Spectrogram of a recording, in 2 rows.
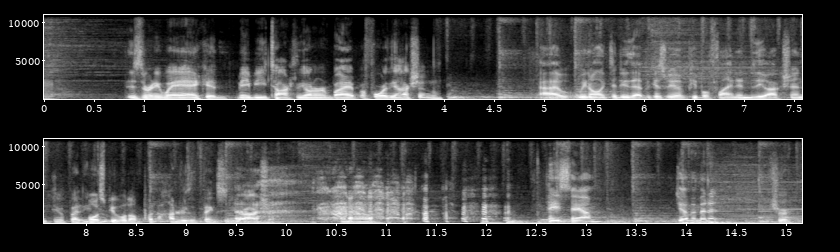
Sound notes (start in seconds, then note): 9.6 laughing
